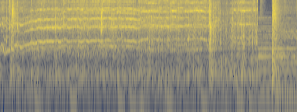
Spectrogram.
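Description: Battery-powered ride-on toy scooter's electric motor whining as it drives, rising briefly in pitch as it gets going and then steady, with a sharp click about three seconds in.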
